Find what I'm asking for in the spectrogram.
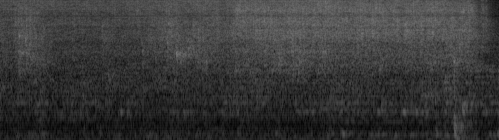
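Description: A kitchen tap runs steadily, splashing into a sink to wet a cotton tea towel, a close continuous hiss of water with a slight change near the end and no talking.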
